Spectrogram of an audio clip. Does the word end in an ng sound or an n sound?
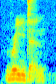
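n. The word ends with a plain n sound.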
